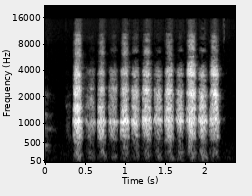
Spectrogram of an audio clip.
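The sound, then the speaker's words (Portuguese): A person pants like a dog as a breathing exercise for singers, a quick run of about a dozen sharp, breathy huffs in steady rhythm, fairly loud with no talking. “Embora seja principalmente é, destinado para aqueles cantores que estão tá bem no, tão bem no comecinho da carreira, eu quero que você simplesmente respire como um cachorrinho faria, né?”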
